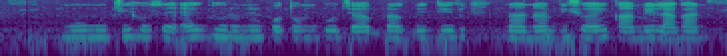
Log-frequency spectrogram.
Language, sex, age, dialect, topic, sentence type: Bengali, female, 18-24, Rajbangshi, agriculture, statement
